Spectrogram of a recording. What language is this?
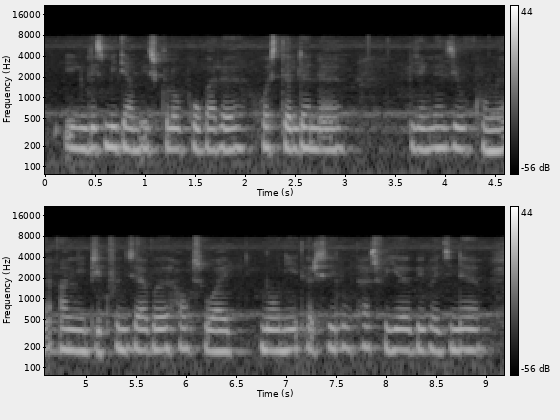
Bodo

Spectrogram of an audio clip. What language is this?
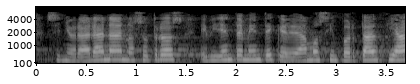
Spanish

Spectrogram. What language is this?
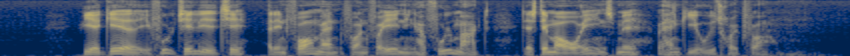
Danish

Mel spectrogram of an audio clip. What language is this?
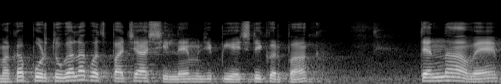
Konkani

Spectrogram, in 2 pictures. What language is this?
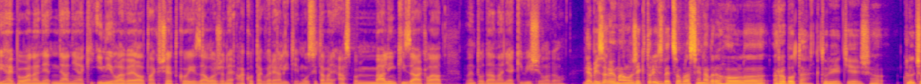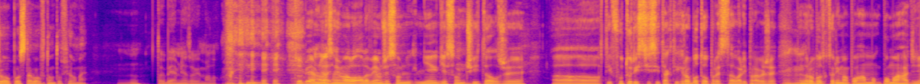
Slovak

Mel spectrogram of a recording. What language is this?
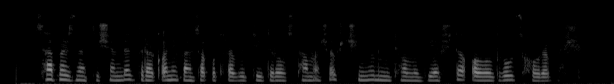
Georgian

